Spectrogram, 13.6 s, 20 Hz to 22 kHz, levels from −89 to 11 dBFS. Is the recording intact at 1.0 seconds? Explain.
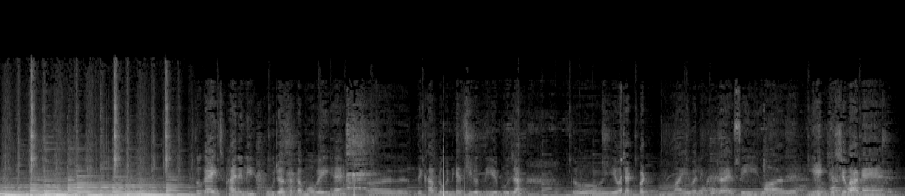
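No. From 0.98 to 1.03 s there is damaged data in the compressed stream: some bytes in that stretch are wrong, so the decoder misreads those frames, loses sync and hunts for the next valid frame header before decoding normally again. It sounds like a brief chirp, squawk, click or short hole lasting about 44 ms. On a spectrogram it shows as a short disturbance unlike its surroundings, and the waveform shows an abrupt, irregular break at that point.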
